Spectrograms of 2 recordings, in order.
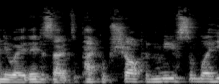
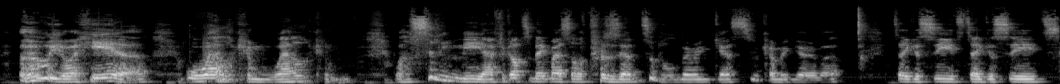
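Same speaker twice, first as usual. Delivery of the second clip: refined, elegant, gracious-sounding villain voice; 2 semitones lower than usual. Villain welcoming arriving guests to his suite: fancy villain voice. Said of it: "very good fancy villain voice".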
